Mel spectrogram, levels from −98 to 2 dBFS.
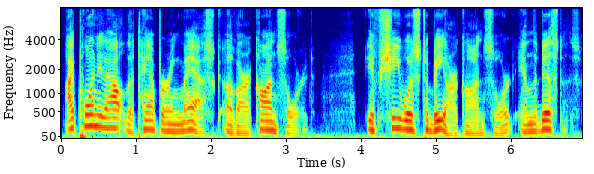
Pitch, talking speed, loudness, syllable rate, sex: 130 Hz, 145 wpm, -18 LUFS, 4.4 syllables/s, male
